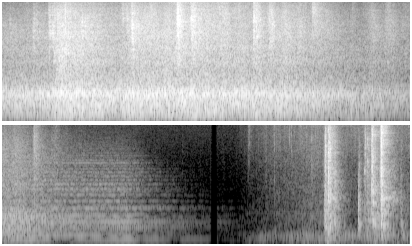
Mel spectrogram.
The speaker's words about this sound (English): A train's coming.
